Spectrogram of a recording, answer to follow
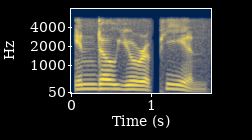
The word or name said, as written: Indo-European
